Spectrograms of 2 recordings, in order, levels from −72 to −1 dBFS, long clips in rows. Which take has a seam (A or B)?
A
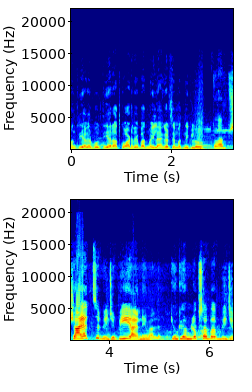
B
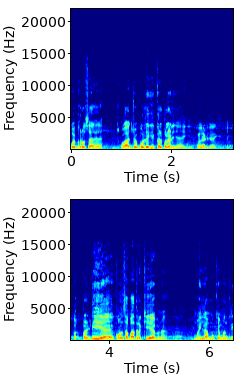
A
